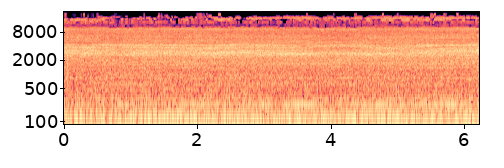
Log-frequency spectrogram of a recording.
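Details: 2015 Holden Astra 1.6 at idle: steady airy hiss-whistle with rough idle and high long- and short-term fuel trims, from a vacuum leak at the failed PCV valve, which is part of the rocker cover assembly.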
